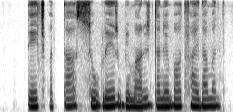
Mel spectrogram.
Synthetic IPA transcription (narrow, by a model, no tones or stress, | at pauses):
t̪eːt͡ʃpət̪ːasʊɡɾeːɾbiːmaːɾɪʃd̪ɐnebɔːt̪fʰaːjd̪amənd̪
